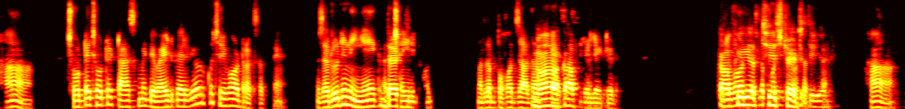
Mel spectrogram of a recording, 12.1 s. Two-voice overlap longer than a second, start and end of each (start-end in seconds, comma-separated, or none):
9.7-11.1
